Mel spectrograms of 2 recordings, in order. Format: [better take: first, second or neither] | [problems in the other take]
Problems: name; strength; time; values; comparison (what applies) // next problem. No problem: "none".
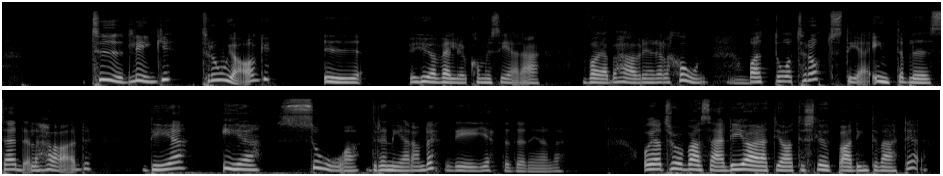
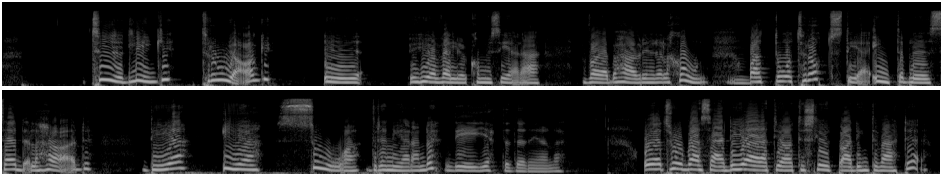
first | distortion; heavy; 8 dB below the speech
